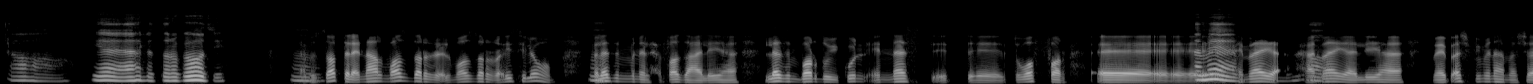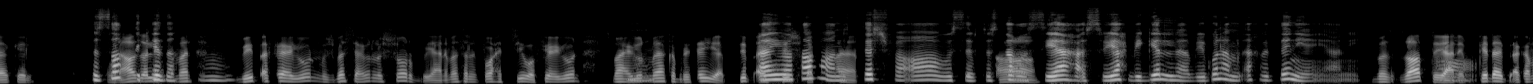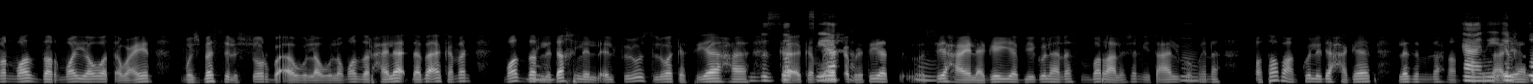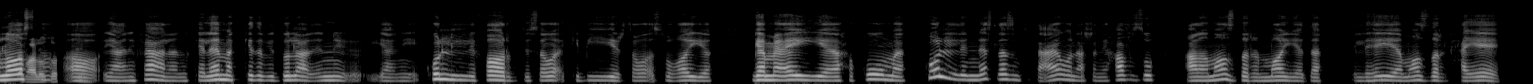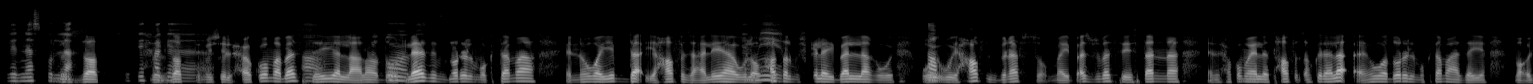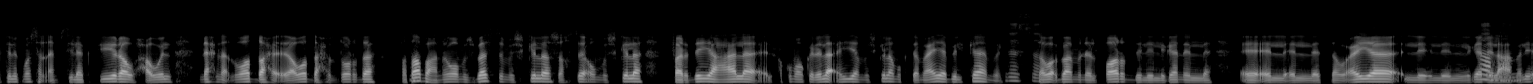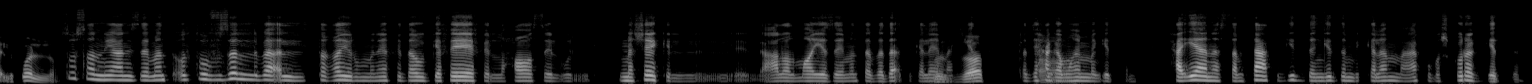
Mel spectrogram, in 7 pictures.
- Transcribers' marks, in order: none
- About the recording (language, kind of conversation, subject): Arabic, podcast, إزاي المجتمع يقدر يحمي مصدر ميّه مشترك زي النهر أو العين؟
